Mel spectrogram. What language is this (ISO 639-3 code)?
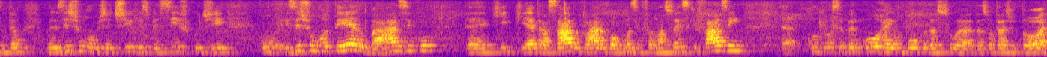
por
